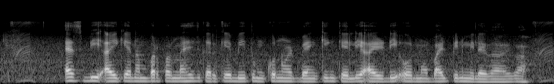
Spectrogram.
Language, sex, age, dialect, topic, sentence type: Hindi, male, 18-24, Hindustani Malvi Khadi Boli, banking, statement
